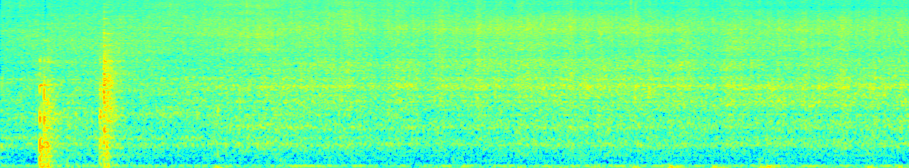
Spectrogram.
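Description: Minced meat hits a hot pan for a sweet-potato hachis parmentier, two quick thumps and then a steady, even sizzle that carries on unbroken with no talking.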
